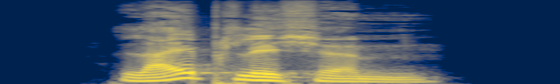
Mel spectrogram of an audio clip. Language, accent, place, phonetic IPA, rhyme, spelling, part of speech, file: German, Germany, Berlin, [ˈlaɪ̯plɪçm̩], -aɪ̯plɪçm̩, leiblichem, adjective, De-leiblichem.ogg
- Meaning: strong dative masculine/neuter singular of leiblich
